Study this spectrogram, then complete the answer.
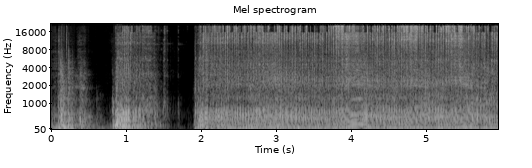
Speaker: Well, Well, looks like we fixed it. So hopefully this will continue to run.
